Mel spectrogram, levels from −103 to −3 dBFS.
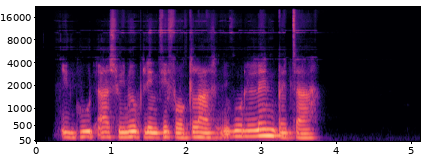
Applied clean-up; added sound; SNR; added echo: neural mask model DeepFilterNet 3.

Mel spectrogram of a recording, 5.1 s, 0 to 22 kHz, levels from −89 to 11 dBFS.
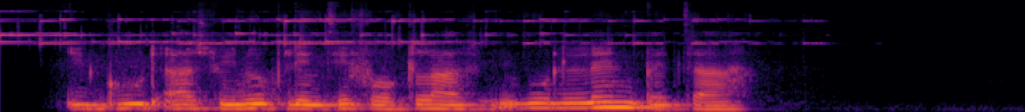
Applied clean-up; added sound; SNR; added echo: neural mask model RNNoise.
